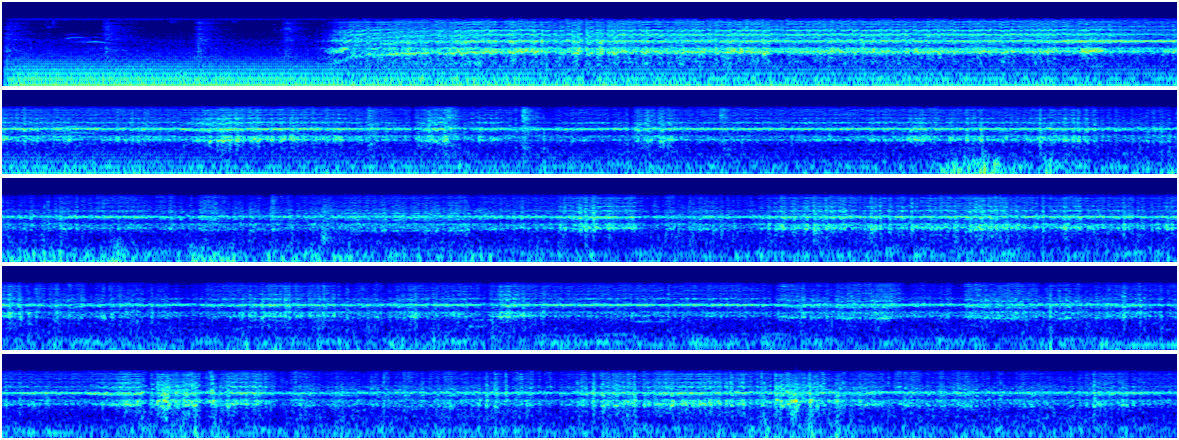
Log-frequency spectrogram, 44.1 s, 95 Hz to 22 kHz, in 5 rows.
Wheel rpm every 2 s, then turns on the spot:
0, 140, 210, 220, 230, 230, 230, 230, 230, 220, 220, 220, 230, 220, 230, 230, 220, 220, 230, 220, 240, 220.
none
